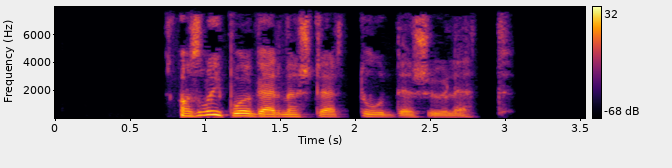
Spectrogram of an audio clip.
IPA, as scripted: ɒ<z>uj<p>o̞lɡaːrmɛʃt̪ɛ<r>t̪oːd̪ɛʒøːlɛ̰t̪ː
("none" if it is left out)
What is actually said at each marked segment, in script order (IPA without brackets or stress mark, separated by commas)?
z, p, r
